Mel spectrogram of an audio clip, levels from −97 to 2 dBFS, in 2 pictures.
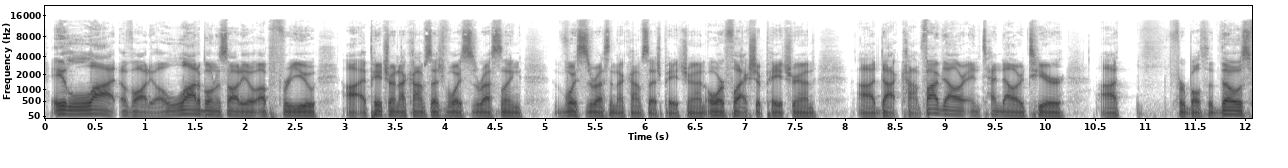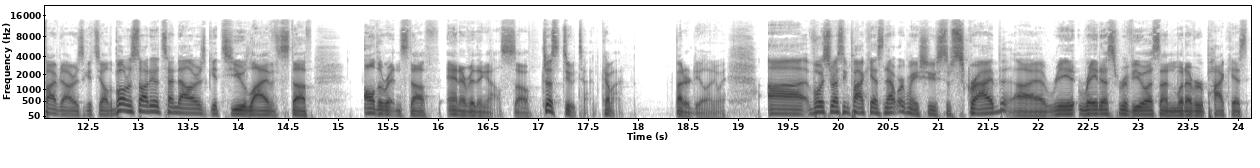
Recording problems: none

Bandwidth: 14 kHz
